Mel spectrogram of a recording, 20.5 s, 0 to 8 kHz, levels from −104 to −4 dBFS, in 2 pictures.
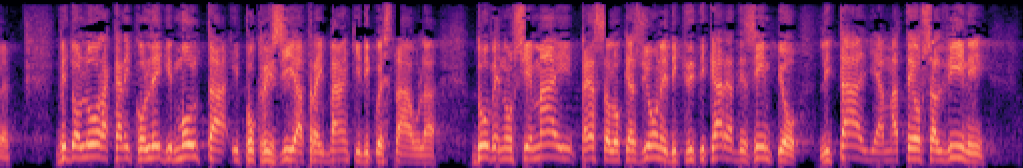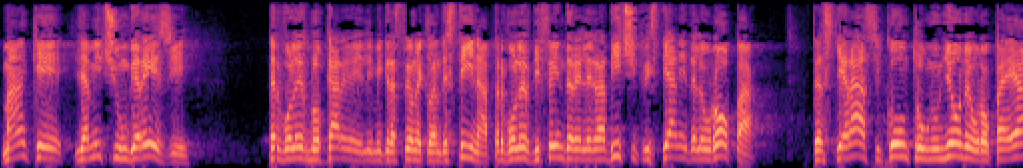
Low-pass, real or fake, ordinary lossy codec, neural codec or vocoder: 7.2 kHz; real; MP3, 32 kbps; none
